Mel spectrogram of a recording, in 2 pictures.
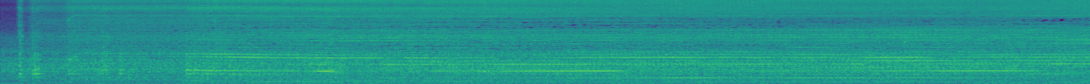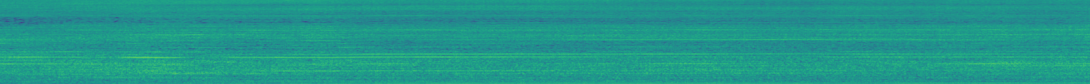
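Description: Portable band sawmill running and cutting through a log. Its motor and blade make a loud, steady noise with a few held tones, opening with a couple of knocks and getting louder about three seconds in.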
